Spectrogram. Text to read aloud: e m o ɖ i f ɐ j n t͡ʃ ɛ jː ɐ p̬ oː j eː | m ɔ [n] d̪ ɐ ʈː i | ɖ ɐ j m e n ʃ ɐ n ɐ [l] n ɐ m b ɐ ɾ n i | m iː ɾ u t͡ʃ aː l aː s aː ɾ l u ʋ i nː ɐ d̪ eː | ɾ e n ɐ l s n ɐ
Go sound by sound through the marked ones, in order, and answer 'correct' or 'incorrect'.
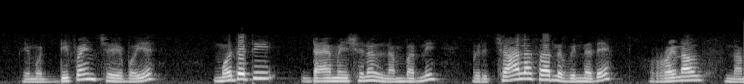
incorrect: none, correct

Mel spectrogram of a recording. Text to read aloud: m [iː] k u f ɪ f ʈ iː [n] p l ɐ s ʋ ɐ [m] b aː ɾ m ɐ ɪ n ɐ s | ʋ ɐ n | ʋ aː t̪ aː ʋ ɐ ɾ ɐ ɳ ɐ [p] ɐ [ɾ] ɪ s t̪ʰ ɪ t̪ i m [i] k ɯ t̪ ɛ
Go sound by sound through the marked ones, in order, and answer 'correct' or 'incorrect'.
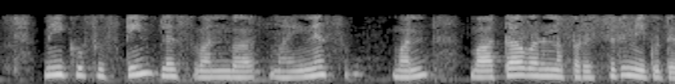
correct, correct, incorrect: n, correct, correct, incorrect: iː

